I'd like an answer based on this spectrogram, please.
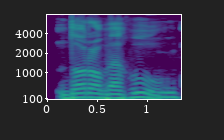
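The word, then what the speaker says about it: ضَرَبَهُ: Doroba ditambah dengan hu durub. Ya. Jadi, kita membacanya sebagai dorobahu, ya.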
